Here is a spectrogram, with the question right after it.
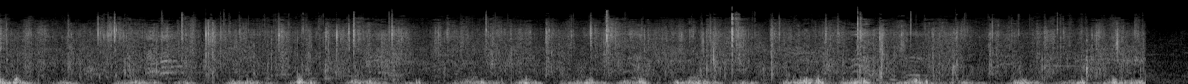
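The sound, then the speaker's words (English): Hooves of a mare at an extended walk, asked to step out a little faster, striking the ground in a steady, brisk four-beat rhythm, each footfall distinct, with a faint rustle of movement between steps. “And let's try an extended walk. Can we ask her to step out a little faster?”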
